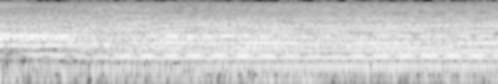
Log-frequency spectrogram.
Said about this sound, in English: All right, get ready. We're going to hear that foghorn again.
